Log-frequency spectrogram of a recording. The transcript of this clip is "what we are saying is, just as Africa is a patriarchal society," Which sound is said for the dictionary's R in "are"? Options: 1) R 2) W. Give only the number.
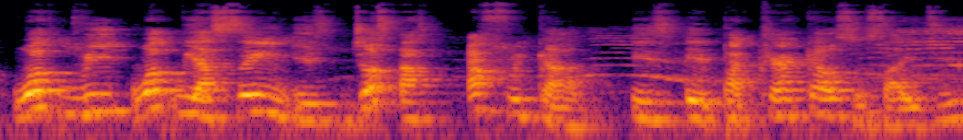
2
